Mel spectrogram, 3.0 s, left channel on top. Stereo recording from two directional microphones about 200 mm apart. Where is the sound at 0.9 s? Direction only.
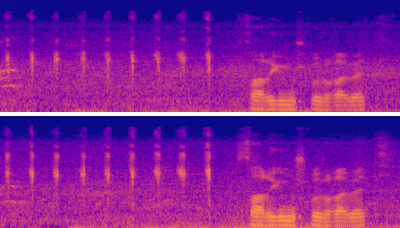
15° right (ahead or behind).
